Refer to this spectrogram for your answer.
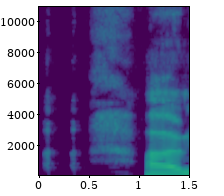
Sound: laughs

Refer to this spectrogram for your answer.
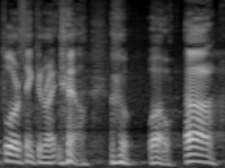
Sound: chuckling

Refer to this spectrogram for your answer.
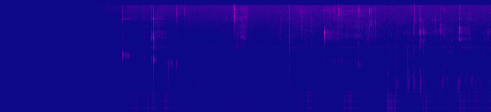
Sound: eatong sound

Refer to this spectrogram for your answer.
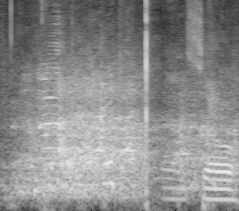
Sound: audience laughing

